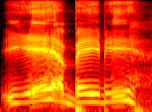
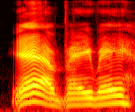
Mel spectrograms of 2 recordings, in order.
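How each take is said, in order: First: High, bright-pitched hammed-up Austin Powers. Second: Slow Austin Powers try. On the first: Streamer answers chat's request, hammed-up Austin Powers. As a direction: throw out the catchphrase like Austin Powers. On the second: Retold or imitated. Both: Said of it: "can you do Austin Powers say".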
